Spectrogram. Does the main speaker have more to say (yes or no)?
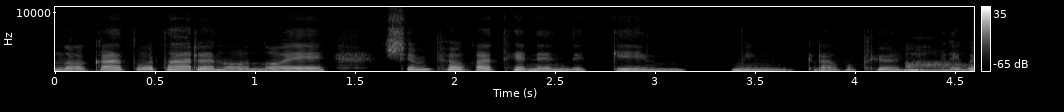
no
